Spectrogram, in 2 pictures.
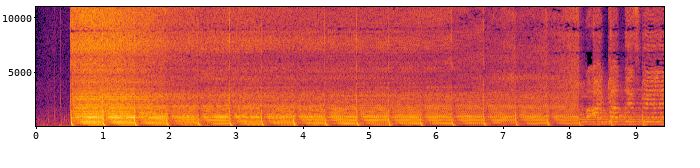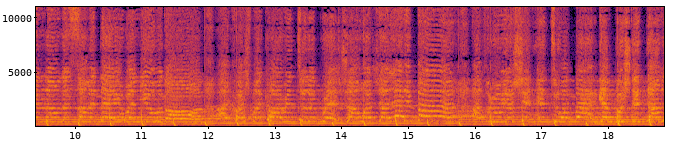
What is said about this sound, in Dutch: Dus ik ga even een stukje van het nummer laten horen.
